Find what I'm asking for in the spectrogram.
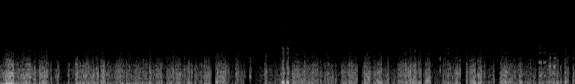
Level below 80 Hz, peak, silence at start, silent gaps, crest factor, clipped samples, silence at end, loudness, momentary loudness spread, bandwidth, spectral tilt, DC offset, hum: -42 dBFS; -14 dBFS; 0 s; none; 22 dB; under 0.1%; 0.05 s; -39 LUFS; 8 LU; 2.7 kHz; -11 dB/octave; under 0.1%; none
